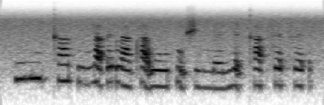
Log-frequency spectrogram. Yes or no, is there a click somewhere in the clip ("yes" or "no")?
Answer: no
